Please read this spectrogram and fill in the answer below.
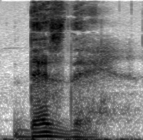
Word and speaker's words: desde: Like take a word like desde, desde, D-E-S-D-E. The S there is being voiced in my pronunciation, desde.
